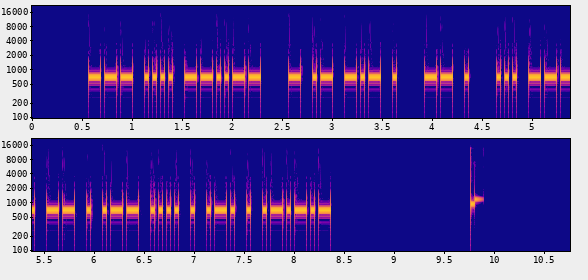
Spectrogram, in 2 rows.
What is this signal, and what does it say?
Morse code, heard as a keyed tone, about 30 wpm, 700 Hz. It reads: OH, TAKE ME SOMEWHERE.
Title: Sentences from Top 1400 Words 30wpm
